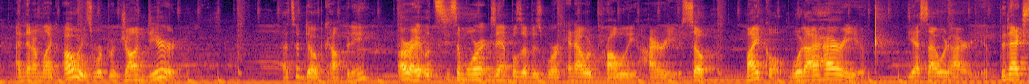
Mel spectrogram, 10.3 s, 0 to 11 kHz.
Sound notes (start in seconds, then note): 8.7 snap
